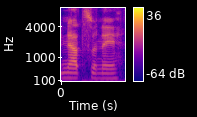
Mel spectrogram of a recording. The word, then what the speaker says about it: Natsune: Actually would be natsune.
